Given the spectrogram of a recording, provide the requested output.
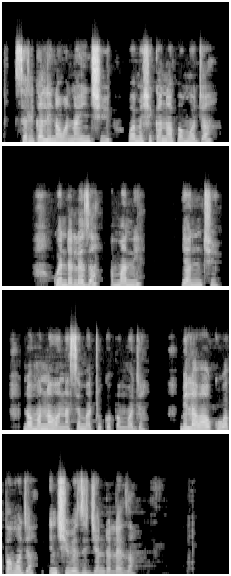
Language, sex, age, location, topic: Swahili, male, 18-24, Kisumu, government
